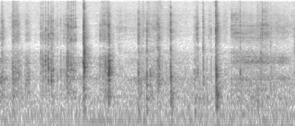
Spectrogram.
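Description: Scissors snipping through card for recipe card bunting, a quick irregular run of close, crisp cuts and paper rustles, soft and without talk.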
